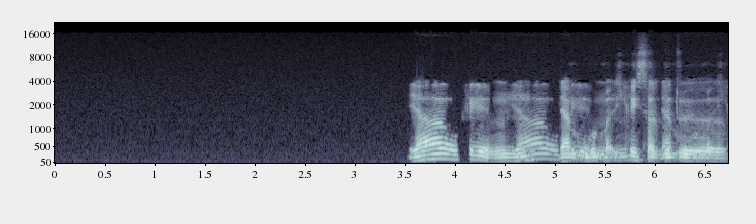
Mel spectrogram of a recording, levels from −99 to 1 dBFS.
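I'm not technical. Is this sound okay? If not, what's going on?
No. From about 4.54 s to the end, the speech plays twice: a second copy, a little quieter than the original, follows about a second behind. This is a doubled audio track, most likely from the same sound being recorded again through a slower path. Unlike a room echo, the copy doesn't fade away or sound roomy; it is just as clear as the original, and it cuts in suddenly rather than building up.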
